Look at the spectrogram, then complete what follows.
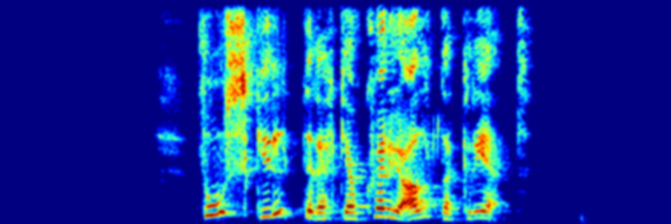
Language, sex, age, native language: Icelandic, female, 60-69, English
